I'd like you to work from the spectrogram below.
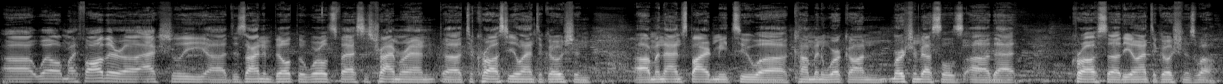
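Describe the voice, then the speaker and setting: Flat-voiced young man, crowd behind. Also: medium pitch. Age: young adult. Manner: halting, many "uh" fillers. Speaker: college cadet. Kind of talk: casual interview answer.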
